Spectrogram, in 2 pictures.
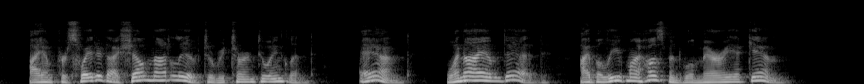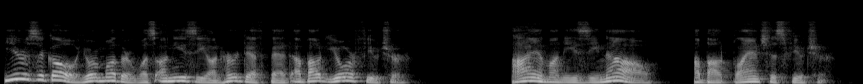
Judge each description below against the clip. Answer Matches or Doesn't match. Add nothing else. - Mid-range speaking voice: Doesn't match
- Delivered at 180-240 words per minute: Doesn't match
